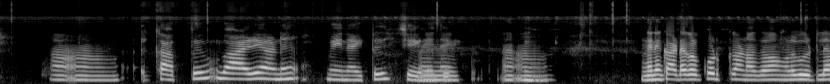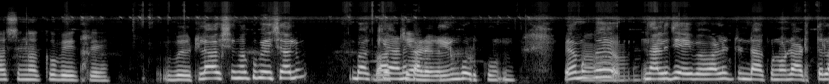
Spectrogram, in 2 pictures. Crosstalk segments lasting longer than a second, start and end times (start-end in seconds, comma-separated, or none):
none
